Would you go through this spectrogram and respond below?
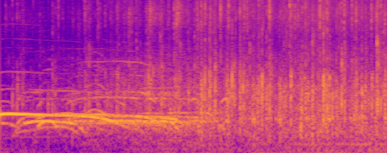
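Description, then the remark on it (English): An audience breaks into steady applause to welcome two medical speakers, a psychiatrist and a physician assistant student: a dense wash of many hands clapping, with a few brief whistle-like tones at the start and loud, sustained clapping throughout. “Let's receive them with a hearty applause.”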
